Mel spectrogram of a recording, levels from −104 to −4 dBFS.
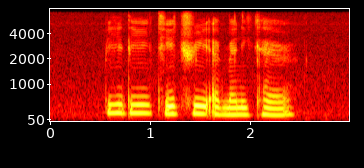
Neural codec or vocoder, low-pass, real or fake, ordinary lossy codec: none; 7.2 kHz; real; none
